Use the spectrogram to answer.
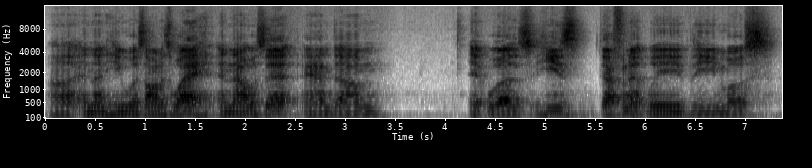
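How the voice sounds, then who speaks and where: A young man casually telling a personal story, animated, with many ums and restarts. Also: medium pitch, measured pace. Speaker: former oyster bar worker telling a story. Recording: roomy echo.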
